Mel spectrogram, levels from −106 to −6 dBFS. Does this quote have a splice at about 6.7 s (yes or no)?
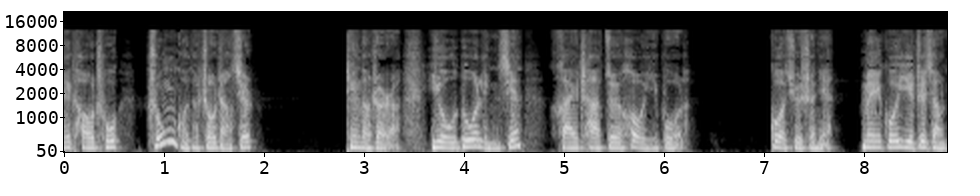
no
